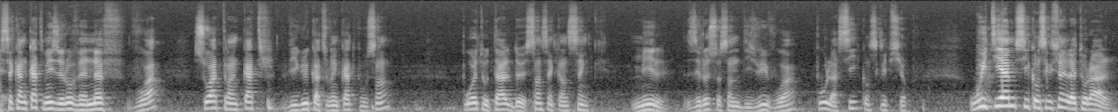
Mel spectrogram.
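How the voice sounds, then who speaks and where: A man's voice: a little high, a little mellow. A man from Benin reading out election results in a formal manner, stressing the party initials and correcting himself on some figures. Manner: reads numbers aloud, stressing party initials, self-corrects. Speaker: court official reading results.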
